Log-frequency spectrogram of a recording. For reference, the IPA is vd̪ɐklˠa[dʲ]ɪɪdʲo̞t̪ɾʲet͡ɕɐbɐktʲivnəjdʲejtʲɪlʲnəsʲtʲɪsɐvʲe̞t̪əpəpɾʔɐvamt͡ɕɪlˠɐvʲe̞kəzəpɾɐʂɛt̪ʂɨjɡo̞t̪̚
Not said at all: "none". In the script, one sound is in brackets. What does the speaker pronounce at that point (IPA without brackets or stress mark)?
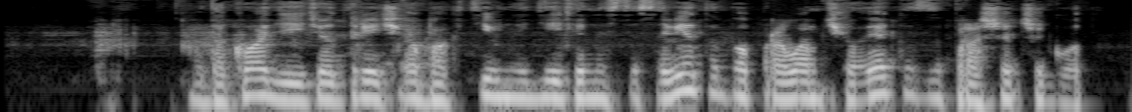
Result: dʲ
